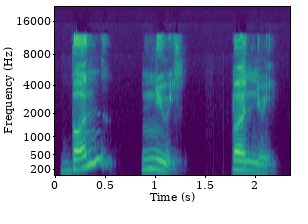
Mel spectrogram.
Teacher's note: Now be mindful, you will not pronounce the last E of bonne. So this is not pronounced as bonne.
